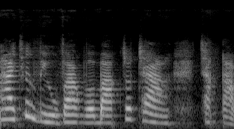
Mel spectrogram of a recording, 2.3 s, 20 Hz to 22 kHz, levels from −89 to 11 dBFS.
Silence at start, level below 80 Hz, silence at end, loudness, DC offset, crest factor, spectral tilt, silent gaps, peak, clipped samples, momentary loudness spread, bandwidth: 0 s; -72 dBFS; 0 s; -24 LUFS; under 0.1%; 20 dB; -5 dB/octave; none; -4 dBFS; under 0.1%; 12 LU; 16.5 kHz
